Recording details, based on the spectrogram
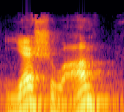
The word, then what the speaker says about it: Yeshua: And this name later on will be pronounced in Aramaic, so centuries later, as Yeshua, and then presented in the Greek New Testament as Jesus.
